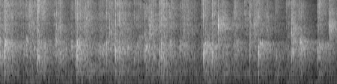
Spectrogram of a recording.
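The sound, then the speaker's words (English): An audience applauds the Society of Friends for the refurbishment of the west door, many hands clapping at once in a dense, crackling wash of sound with a few louder bursts standing out, and nobody speaking over it. “So please can we give a round of applause to the Society of Friends.”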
